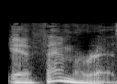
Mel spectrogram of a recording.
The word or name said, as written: ephemerous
